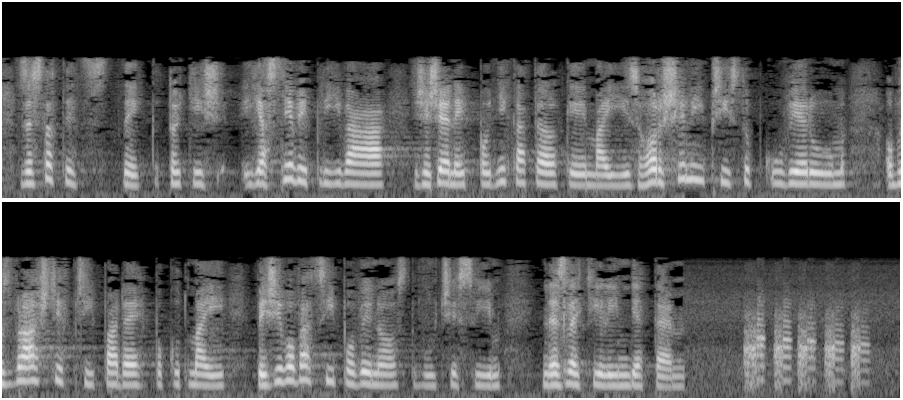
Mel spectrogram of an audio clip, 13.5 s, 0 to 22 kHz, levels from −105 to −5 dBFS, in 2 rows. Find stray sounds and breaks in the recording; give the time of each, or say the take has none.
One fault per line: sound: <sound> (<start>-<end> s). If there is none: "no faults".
sound: laugh (12.3-13.3 s)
